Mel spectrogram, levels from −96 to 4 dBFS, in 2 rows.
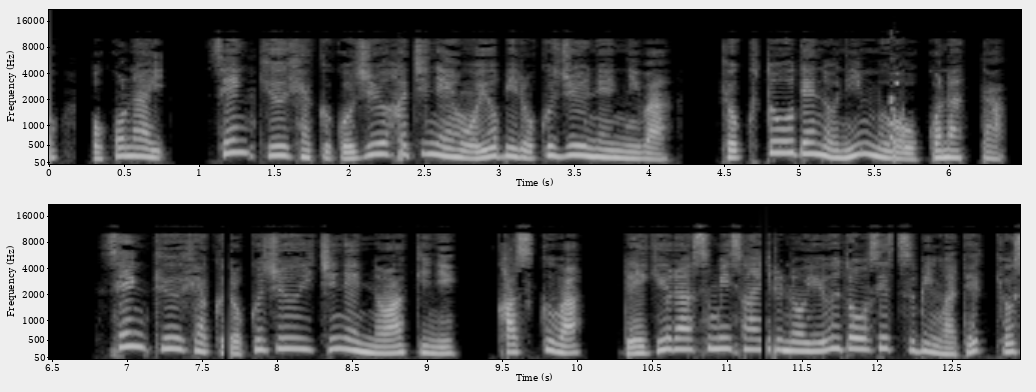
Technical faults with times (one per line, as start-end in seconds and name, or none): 2.31-2.34 corrupt frame decoded
5.58-5.64 corrupt frame decoded
7.63-7.68 corrupt frame decoded
11.21-11.32 corrupt frame decoded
